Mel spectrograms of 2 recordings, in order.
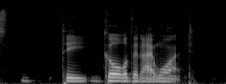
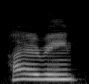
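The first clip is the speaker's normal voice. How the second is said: high sing-song greeting; 7 semitones higher than usual. Retold or imitated. Greeting replayed.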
